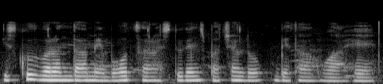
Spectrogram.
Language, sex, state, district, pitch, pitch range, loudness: Hindi, female, Arunachal Pradesh, Papum Pare, 185 Hz, 180-195 Hz, -18 LUFS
